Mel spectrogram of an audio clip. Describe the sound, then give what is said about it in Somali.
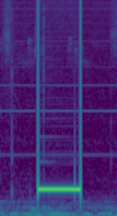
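A steady electronic beep sounds on a telephone line that has cut off during a radio call-in, one flat, even tone lasting about half a second against faint background noise. “Qadka telefoonka ayaa dhegeystahaasi ka go'ay”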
